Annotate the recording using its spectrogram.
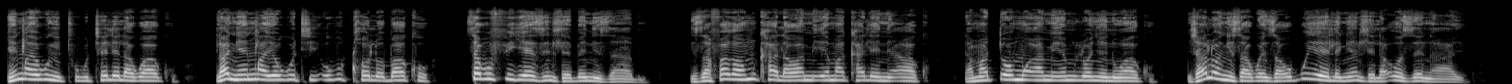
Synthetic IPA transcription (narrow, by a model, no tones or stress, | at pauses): ŋɛŋ͡ǁajoɣuŋitʰuɣutʰɛlɛlaɣwaːkʰɔ | laŋɛŋ͡ǁajoɣutʰiuβuǃʰɔlɔβakʰɔ | seβufiɣɛezind͡ɮʱɛβenizaːmi | ŋizafaɣaum̩kʰalawamiɛmakʰaleniakʰɔ̥ | lamatʼɔmɔamiem̩lɔɲeniwakʰɔ | nd͡ʒʱalɔŋisaɣwɛnd͡zʱauβujɛlɛŋɛnd͡ɮʱɛlaɔzɛŋaːjɔ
